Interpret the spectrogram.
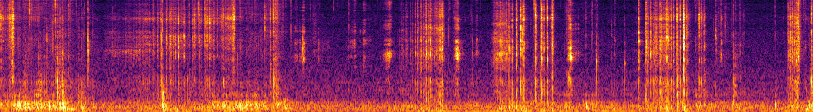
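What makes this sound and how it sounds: A coral-colored bar of soap is scraped with a utility knife, shaving off crumbly flakes. It makes a series of quiet, dry, bright scraping and crackling strokes with short gaps between them.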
